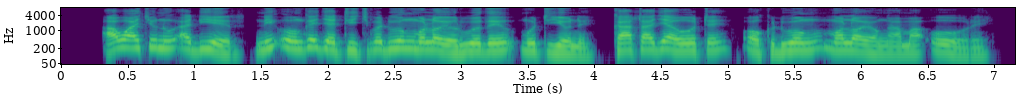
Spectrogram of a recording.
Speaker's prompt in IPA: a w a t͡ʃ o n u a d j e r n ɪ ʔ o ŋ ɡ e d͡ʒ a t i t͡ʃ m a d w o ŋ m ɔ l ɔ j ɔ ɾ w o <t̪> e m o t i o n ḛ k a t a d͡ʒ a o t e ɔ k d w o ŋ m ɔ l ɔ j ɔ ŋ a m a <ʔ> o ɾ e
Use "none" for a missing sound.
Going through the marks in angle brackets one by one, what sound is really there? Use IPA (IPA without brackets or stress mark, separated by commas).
d̪, ʔ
